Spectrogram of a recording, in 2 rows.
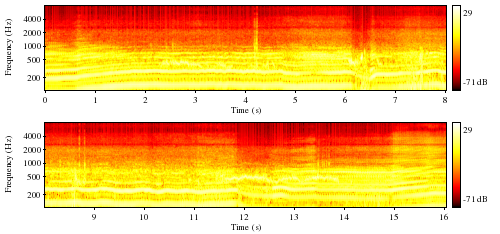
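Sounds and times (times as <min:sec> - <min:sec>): suv engine running at high revs: 0:00.0 - 0:16.0.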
